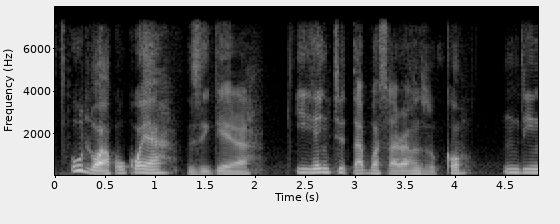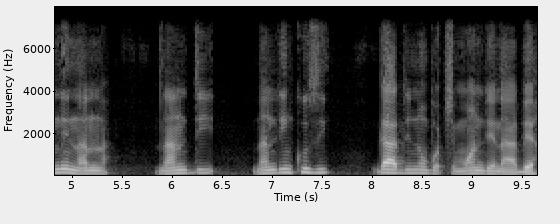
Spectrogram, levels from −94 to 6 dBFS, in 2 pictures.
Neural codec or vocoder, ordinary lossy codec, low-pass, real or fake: codec, 16 kHz, 0.8 kbps, ZipCodec; none; 7.2 kHz; fake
